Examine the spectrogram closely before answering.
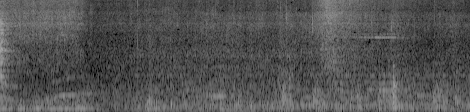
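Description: Potato and pointed gourd curry gravy in a kadai, with water just added, sizzling and bubbling softly. A wooden spatula stirs through it about four seconds in. There is a sharp click right at the start.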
